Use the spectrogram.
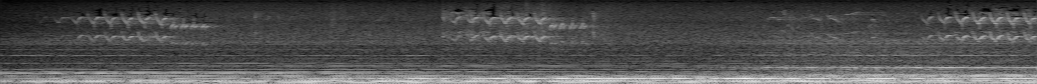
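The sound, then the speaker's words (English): A Myrtle Warbler, a subspecies of the yellow-rumped warbler, sings about four short, bright trilled phrases separated by pauses, over a steady low rumbling background noise. “The Myrtle Warbler is an abundant, versatile warbler found in the northern woods of eastern North America.”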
